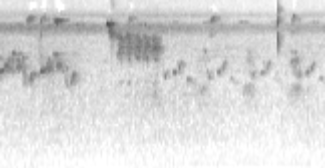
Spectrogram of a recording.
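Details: Carolina Chickadee giving high, thin notes and a brief buzzy burst, its chickadee call having fewer 'dee' notes than the Black-capped's, with a steady high hiss of insects in the background.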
